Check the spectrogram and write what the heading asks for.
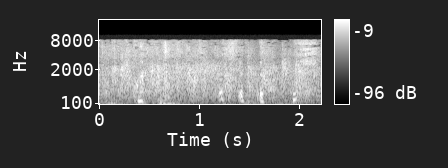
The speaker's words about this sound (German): Genau, klatscht doch einfach mal.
